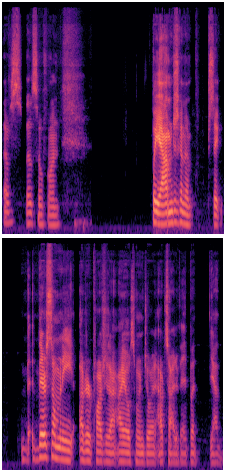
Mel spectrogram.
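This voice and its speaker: A man's voice: medium pitch, fairly even intonation, moderate pace, dry recording, studio quality. A man chatting casually on an online panel, moderating and speaking as a voice actor in a hesitant, polite way. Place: online panel over voice call.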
